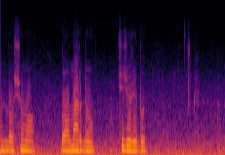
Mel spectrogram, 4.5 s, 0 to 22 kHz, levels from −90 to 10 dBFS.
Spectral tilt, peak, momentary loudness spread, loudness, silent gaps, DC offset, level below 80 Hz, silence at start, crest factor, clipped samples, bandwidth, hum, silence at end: -9.5 dB/octave; -6 dBFS; 20 LU; -20 LUFS; none; 2%; -40 dBFS; 0 s; 16 dB; under 0.1%; 7.2 kHz; none; 0 s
